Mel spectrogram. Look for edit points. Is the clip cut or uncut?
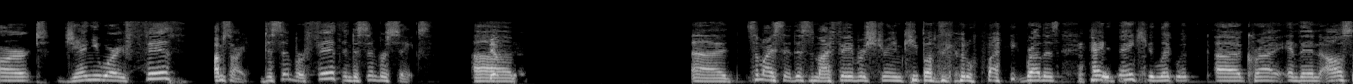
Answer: uncut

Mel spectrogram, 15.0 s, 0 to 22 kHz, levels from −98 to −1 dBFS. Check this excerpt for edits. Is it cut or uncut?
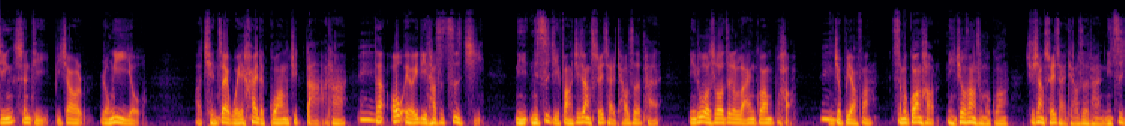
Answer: uncut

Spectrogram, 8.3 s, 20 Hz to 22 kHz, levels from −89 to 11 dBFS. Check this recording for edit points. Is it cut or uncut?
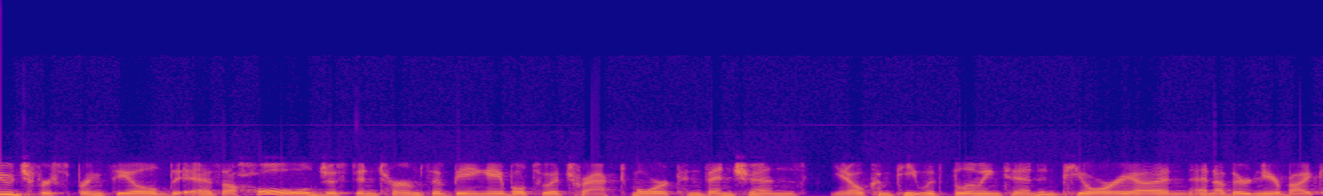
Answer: cut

